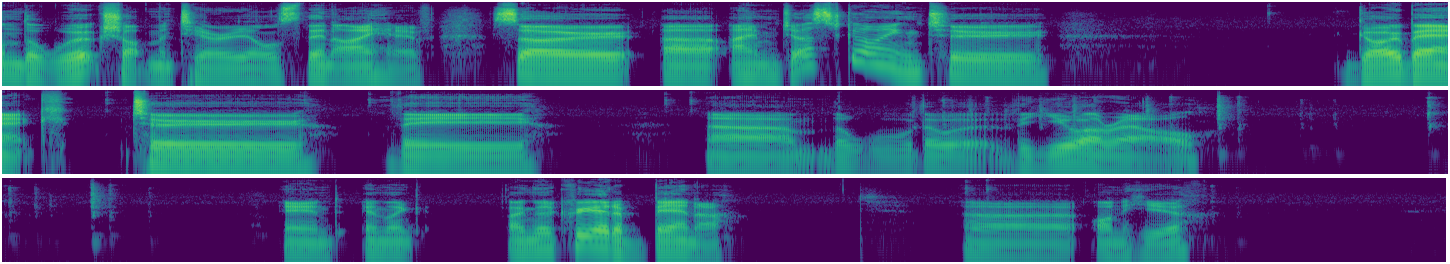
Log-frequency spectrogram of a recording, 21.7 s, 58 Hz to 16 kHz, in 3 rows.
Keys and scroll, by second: 11.7 Home, 12.1 ctrl+shift+Right, 12.2 ctrl+shift+Right, 12.4 ctrl+shift+Right, 12.6 ctrl+shift+Right, 13.0 ctrl+shift+Right, 13.5 ctrl+shift+Right, 14.4 ctrl+c, 15.2 super+Right, 20.4 ctrl+v.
